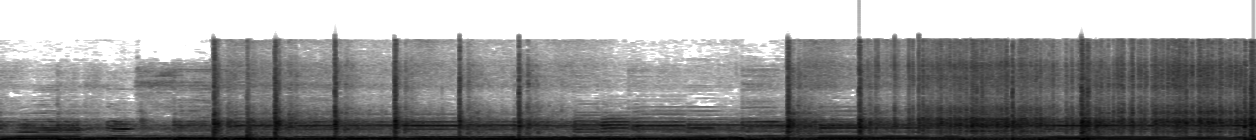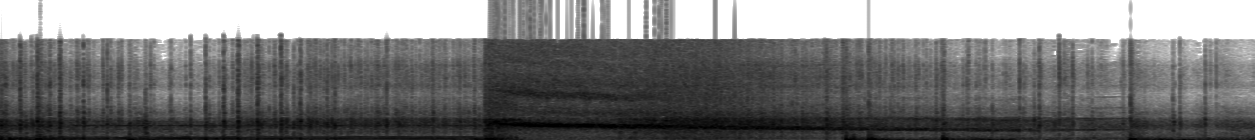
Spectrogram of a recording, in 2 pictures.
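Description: A song with sharp fireworks cracks and bangs mixed over it. About three-quarters of the way through, the music cuts out to the live fireworks display: a loud hissing rush with one long falling whistle.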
